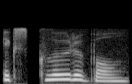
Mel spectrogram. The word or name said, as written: excludable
